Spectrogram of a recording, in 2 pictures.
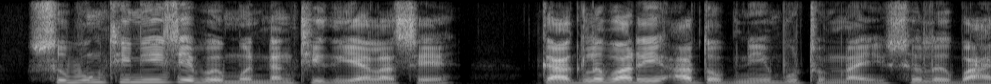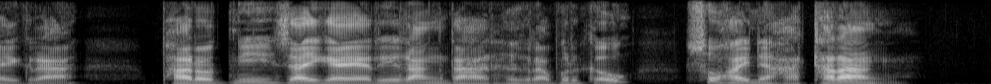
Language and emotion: Bodo, disgusted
